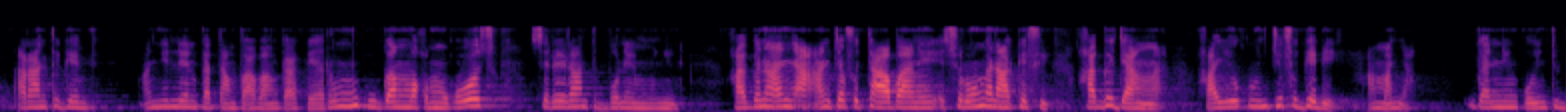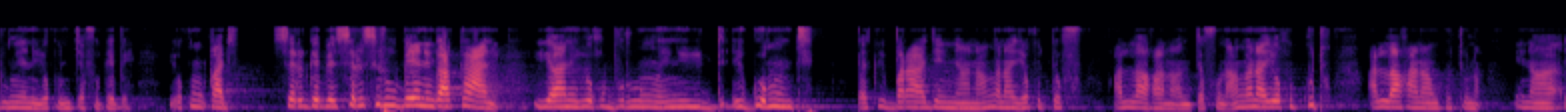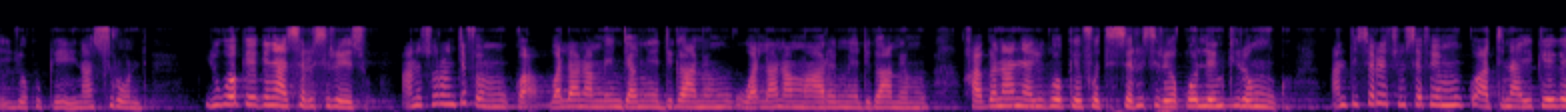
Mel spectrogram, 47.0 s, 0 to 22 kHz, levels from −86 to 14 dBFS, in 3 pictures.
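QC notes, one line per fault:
Throughout, Nellymoser compression: rough, hissy, underwater-sounding speech with nothing above 7.7 kHz. That's likely Nellymoser Asao noise-filling starved bands, and fits roughly 32 kbps.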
